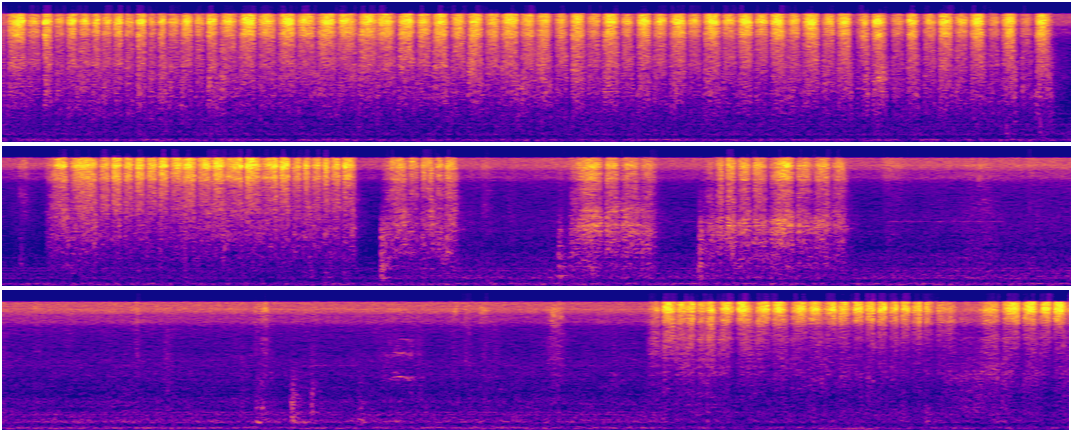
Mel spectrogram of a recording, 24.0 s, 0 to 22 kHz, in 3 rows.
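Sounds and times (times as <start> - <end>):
sandpaper rubbing on filler: 0.0 - 11.5, 12.2 - 14.4, 20.9 - 24.0.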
